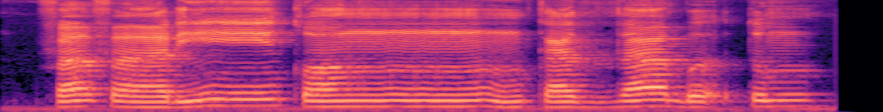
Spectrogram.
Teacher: maka ketika kaf ini bertemu dengan tanwin, makhraj ka tadi kita lihat jauh dari huruf nun, maka di sini menghasilkan bunyi nga.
